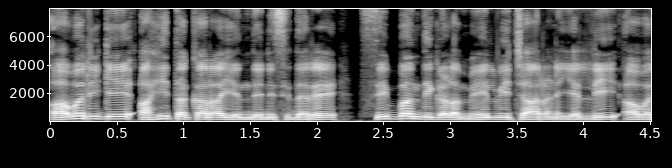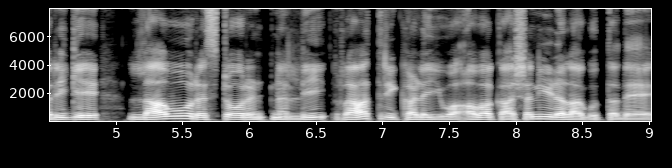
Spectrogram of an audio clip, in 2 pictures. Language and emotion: Kannada, neutral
